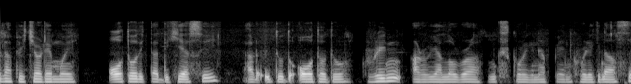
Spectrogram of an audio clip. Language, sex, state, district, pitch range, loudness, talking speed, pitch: Nagamese, male, Nagaland, Dimapur, 115-125 Hz, -19 LUFS, 190 wpm, 120 Hz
